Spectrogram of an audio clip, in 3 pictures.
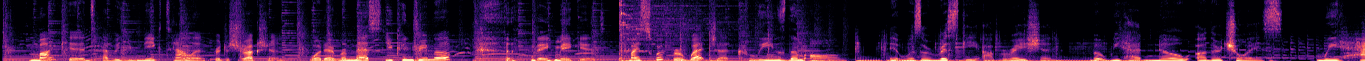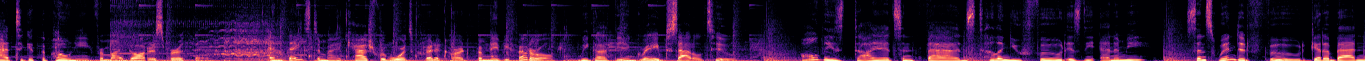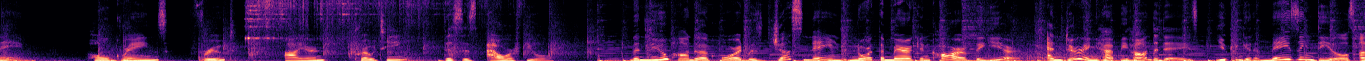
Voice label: Commercial, female voice actor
